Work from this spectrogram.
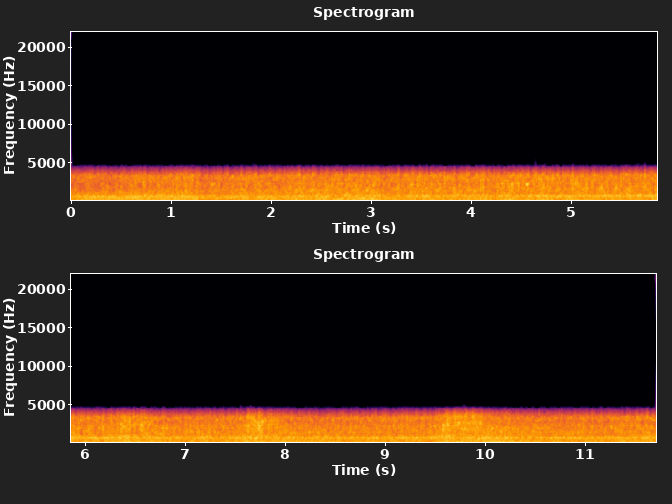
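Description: Steady idle with a faint, dull knock ticking along under the engine note; there is a knock at idle, cause unknown.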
